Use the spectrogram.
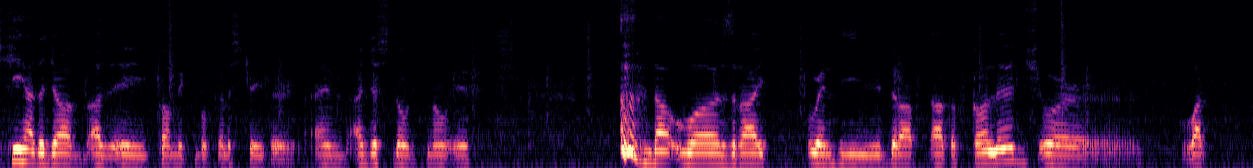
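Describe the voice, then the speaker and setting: Soft-spoken delivery at a very slow pace, with long, frequent pauses over noticeable background noise. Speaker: art channel host. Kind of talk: casual monologue.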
